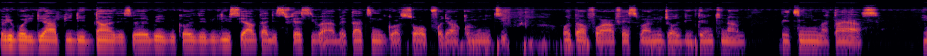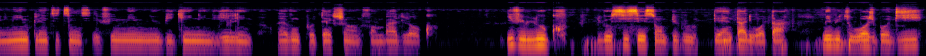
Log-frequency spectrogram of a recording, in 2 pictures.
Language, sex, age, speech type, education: Nigerian Pidgin, male, 15-29, spontaneous, tertiary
